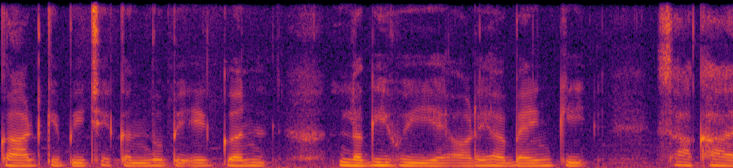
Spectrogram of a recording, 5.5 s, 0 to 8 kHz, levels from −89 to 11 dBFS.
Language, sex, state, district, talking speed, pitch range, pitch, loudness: Hindi, male, Uttarakhand, Tehri Garhwal, 175 wpm, 130-140 Hz, 135 Hz, -20 LUFS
